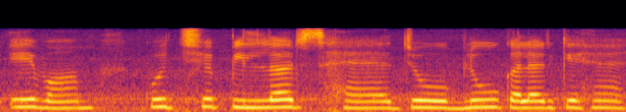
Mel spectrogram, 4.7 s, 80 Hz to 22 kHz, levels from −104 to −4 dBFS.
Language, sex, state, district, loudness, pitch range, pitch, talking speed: Hindi, female, Uttar Pradesh, Lucknow, -14 LUFS, 235-260 Hz, 245 Hz, 115 wpm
